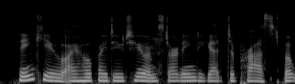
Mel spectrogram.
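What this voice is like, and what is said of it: Congested, stuffy sick voice. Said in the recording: “I think you can tell by my voice that I am down and out with yet another sinus infection.”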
